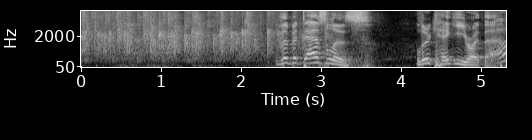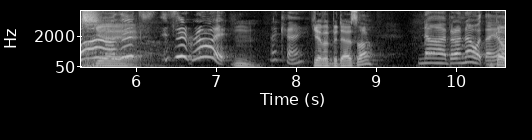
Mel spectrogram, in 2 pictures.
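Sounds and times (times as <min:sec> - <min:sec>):
audience applause: 0:00.0 - 0:03.2
speech: 0:02.4 - 0:06.1, 0:07.0 - 0:10.6.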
